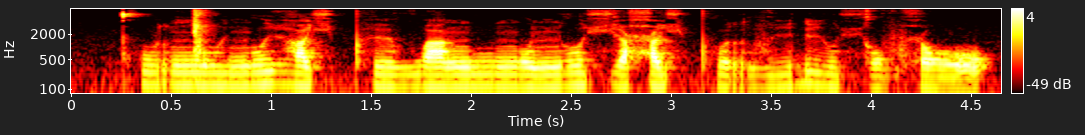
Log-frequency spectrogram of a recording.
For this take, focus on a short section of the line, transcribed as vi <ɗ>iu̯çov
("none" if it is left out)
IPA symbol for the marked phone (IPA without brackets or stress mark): ɗ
